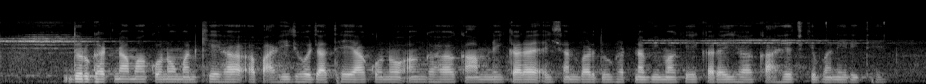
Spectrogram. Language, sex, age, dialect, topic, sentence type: Chhattisgarhi, male, 18-24, Western/Budati/Khatahi, banking, statement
